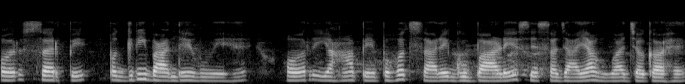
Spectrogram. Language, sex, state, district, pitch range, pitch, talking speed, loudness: Hindi, female, Bihar, Vaishali, 175-200 Hz, 185 Hz, 165 wpm, -19 LUFS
